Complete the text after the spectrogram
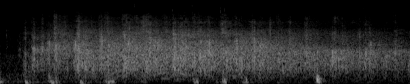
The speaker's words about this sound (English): No? Okay, then another big applause.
